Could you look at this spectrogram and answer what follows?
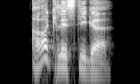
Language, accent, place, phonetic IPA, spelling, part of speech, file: German, Germany, Berlin, [ˈaʁkˌlɪstɪɡə], arglistige, adjective, De-arglistige.ogg
- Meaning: inflection of arglistig: 1. strong/mixed nominative/accusative feminine singular 2. strong nominative/accusative plural 3. weak nominative all-gender singular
